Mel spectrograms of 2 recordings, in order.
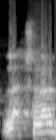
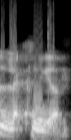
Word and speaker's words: Lechner: तो लेचनर, लेचनर भी बोल सकते हैं, लेकिन जो ओरिजिनल है वो है लेक्नियर, ठीक है।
